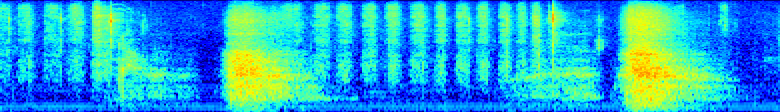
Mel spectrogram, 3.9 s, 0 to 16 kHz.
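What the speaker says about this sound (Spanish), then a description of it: "Para limpiar el poco exceso de cianoquilato que se ha formado aquí encima, con una lima muy finita, lo podemos retirar" A very fine file scrapes away excess cyanoacrylate glue on a Scaleauto Honda NSX GT3 model car, heard as two short, soft rasping strokes close up in a quiet room.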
